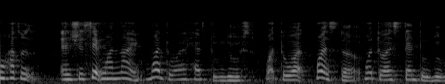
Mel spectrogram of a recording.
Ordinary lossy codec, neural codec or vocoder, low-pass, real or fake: none; codec, 16 kHz, 8 kbps, FunCodec, trained on LibriTTS, 25 frames a second; none; fake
